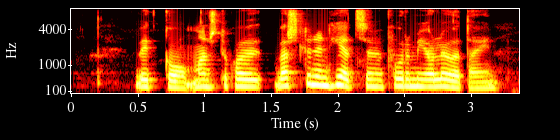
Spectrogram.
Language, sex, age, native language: Icelandic, female, 40-49, Icelandic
